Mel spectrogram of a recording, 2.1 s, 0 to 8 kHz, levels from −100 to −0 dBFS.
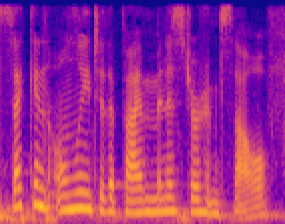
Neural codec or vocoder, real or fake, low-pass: codec, 24 kHz, 0.9 kbps, WavTokenizer, medium speech release version 2; fake; 7.2 kHz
